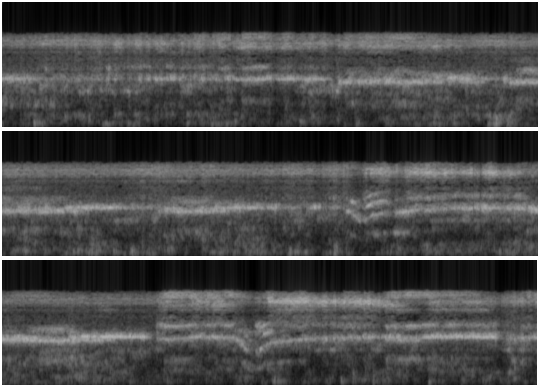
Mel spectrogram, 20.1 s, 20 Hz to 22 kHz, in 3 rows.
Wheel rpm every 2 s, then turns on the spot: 230, 230, 230, 230, 230, 200, 230, 210, 210, 230.
none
